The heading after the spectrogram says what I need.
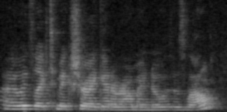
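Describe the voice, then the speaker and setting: A woman chats her way through a makeup tutorial, relaxed and explanatory, pausing with small fillers as she works. Her voice sits at a middle pitch. It is recorded in an echoey room from a little distance off the mic. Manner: chatty, explains while applying, with fillers. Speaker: makeup vlogger.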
